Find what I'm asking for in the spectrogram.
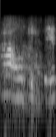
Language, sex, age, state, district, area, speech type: Tamil, female, 18-30, Tamil Nadu, Chennai, urban, conversation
